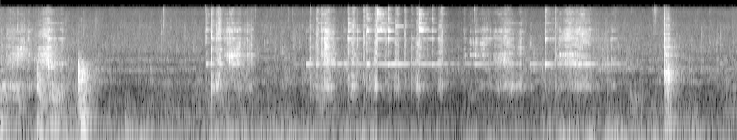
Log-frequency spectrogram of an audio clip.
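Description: A spoon scraping pounded garlic-and-chilli paste out of a small metal mortar into a bowl, in several uneven scraping strokes, with a sharp knock near the end.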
